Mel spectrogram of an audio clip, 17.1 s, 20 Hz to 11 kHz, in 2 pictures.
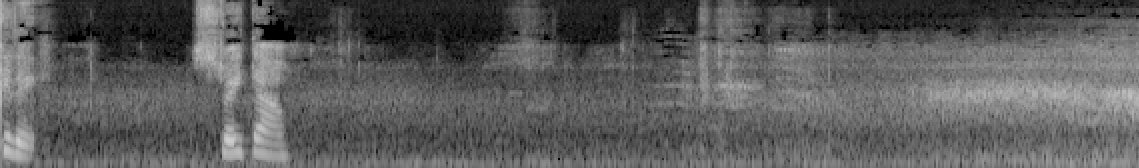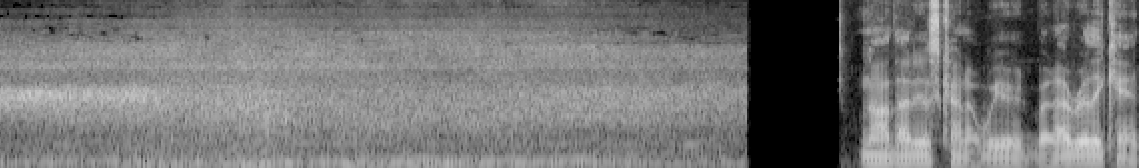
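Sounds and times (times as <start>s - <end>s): car approaching: 5.7s - 14.2s.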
